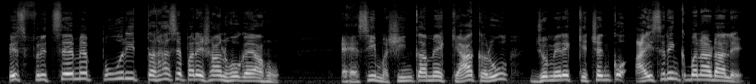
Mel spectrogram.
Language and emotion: Hindi, angry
